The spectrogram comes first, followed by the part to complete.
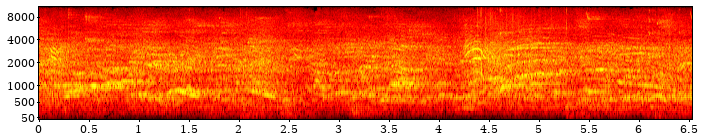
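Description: Basketball being dribbled on a hardwood gym court, with a crowd and players' voices carrying through the large, echoing gym.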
